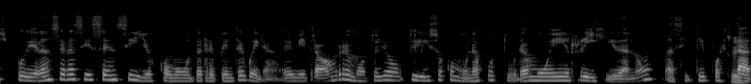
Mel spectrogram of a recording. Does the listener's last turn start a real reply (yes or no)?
no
